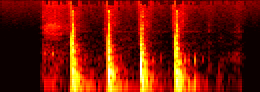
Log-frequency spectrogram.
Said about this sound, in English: Police sirens rang out, and I later heard that as the policeman knocked on the door, there was silence.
